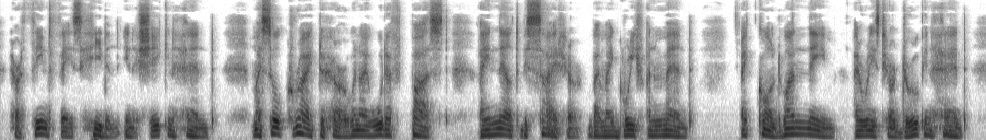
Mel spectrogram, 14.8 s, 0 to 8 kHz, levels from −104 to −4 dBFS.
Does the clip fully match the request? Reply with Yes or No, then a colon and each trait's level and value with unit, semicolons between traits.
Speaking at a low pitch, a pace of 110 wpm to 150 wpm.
Yes: low, 105 Hz; average, 140 wpm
